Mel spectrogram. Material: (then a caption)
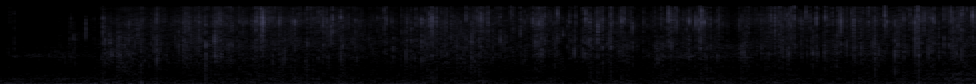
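Plastic. A clear plastic bubble wrap sheet held beside the mic is scratched with nails and squeezed with fingers, making it crinkle. A steady stream of bright, dense crackles and scratchy rustles continues throughout with no pauses, the crisp sound concentrated high up with little low end.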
